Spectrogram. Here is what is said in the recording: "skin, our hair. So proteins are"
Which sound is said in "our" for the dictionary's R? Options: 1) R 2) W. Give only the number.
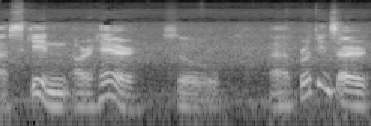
1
